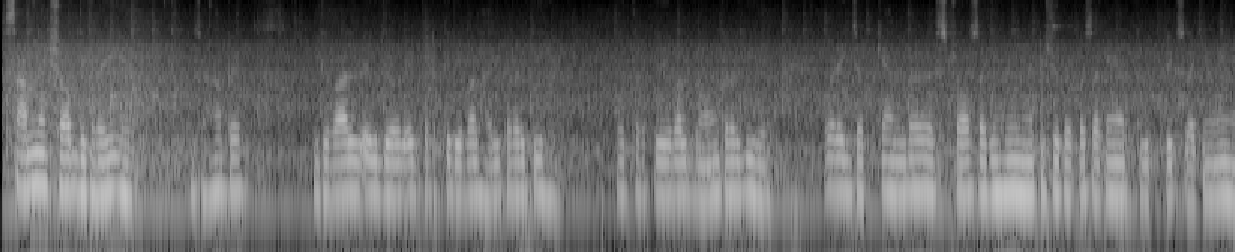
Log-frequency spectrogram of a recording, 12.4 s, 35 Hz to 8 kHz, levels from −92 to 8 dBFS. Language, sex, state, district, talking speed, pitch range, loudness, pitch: Hindi, male, Bihar, Gaya, 180 wpm, 115-125 Hz, -28 LUFS, 120 Hz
